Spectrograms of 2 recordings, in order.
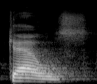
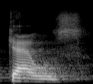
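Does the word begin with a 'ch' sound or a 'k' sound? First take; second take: k; k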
